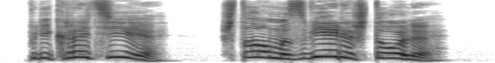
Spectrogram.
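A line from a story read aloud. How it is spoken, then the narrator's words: Shouting. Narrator (Russian): кричал он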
